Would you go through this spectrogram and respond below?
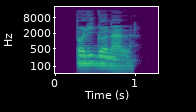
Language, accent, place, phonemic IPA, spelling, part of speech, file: French, France, Lyon, /pɔ.li.ɡɔ.nal/, polygonal, adjective, LL-Q150 (fra)-polygonal.wav
- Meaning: polygonal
